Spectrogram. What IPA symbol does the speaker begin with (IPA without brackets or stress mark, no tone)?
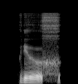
ɾʲ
